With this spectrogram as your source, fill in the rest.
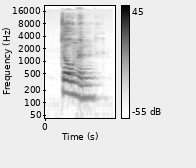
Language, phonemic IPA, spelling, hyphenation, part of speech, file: Dutch, /ˈtoːnə(n)/, tonen, to‧nen, verb / noun, Nl-tonen.ogg
- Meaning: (verb) 1. to show, to demonstrate 2. to sound, to resound; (noun) plural of toon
